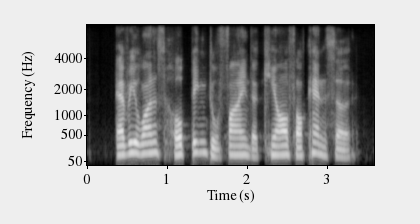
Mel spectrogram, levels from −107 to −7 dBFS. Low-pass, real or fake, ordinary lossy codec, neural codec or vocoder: none; fake; none; codec, 16 kHz, 4 kbps, X-Codec, HuBERT features, trained on general audio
